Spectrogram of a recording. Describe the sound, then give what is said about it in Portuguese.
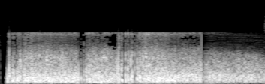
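A rapid sequence of loud, rumbling explosions at a cooperative in Paraná, Brazil, recorded by a camera, merges into a continuous heavy roar, with a few brief dips between blasts and no voices. “Essa outra imagem registrou os estrondos em sequência.”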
